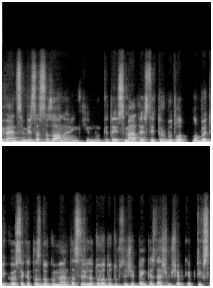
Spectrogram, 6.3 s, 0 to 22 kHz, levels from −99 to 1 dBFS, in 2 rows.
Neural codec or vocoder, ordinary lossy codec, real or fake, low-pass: autoencoder, 48 kHz, 128 numbers a frame, DAC-VAE, trained on Japanese speech; AAC, 96 kbps; fake; 14.4 kHz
